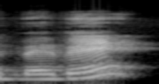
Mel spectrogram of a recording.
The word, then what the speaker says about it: bebé: The only thing different is the stress. So the baby drinks, we would say el bebé bebe.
